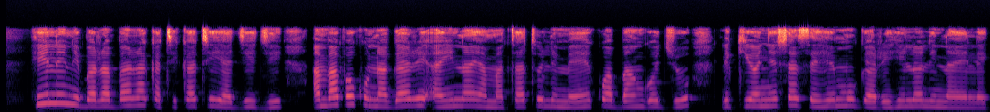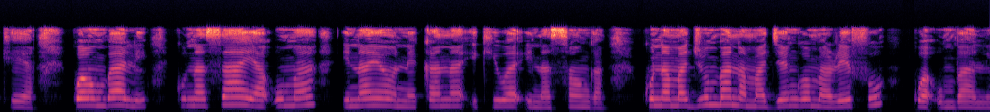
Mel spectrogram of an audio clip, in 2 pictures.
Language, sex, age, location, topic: Swahili, female, 25-35, Nairobi, government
